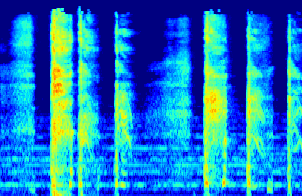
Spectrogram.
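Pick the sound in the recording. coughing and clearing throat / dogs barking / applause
coughing and clearing throat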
